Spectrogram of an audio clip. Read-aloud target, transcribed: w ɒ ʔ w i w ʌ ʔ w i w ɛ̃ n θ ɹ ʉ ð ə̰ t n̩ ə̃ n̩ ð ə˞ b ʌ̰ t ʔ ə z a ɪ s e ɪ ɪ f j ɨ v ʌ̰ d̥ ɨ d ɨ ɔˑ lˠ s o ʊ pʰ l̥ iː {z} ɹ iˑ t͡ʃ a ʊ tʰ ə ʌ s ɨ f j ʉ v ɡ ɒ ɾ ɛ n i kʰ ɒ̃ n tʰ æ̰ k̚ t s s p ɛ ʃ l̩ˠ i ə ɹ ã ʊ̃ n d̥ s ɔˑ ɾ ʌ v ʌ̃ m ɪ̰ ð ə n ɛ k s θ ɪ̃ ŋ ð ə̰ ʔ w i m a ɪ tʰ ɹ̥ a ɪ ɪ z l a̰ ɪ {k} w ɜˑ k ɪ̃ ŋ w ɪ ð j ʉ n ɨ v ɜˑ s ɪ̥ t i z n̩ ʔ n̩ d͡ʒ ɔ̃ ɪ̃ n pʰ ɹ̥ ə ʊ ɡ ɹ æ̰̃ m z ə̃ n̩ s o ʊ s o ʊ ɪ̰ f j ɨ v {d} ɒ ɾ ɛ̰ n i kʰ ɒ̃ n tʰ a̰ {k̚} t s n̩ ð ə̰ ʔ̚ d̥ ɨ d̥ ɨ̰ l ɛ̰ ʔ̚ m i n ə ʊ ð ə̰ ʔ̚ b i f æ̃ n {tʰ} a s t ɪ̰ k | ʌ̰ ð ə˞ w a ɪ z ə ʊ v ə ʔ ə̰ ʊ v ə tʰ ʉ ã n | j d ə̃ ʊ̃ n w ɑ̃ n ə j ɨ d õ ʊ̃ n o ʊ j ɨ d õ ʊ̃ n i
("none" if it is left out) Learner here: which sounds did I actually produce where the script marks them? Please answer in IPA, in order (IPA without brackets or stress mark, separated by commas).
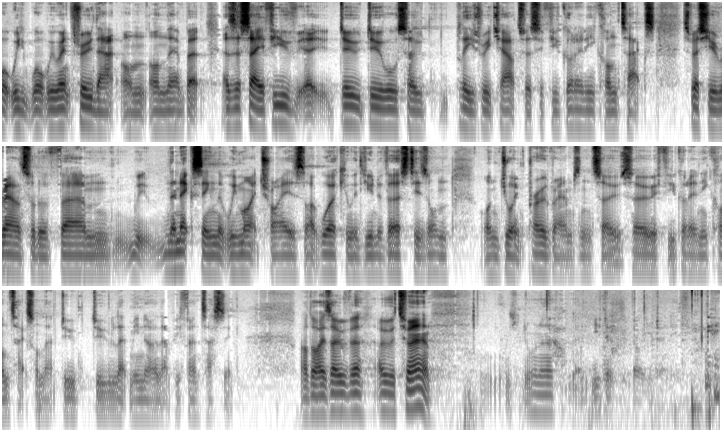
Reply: z, k, ɡ, k̚, tʰ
